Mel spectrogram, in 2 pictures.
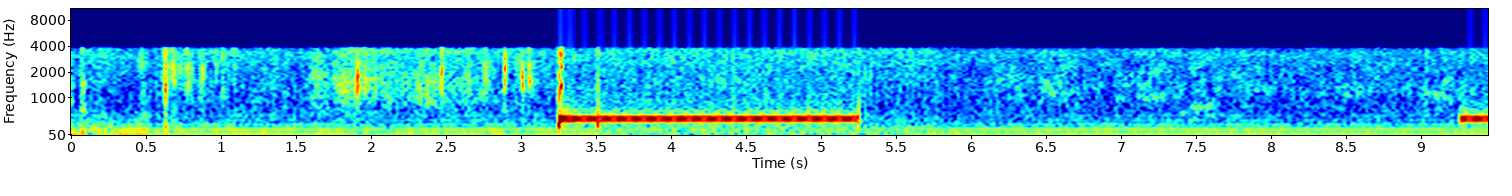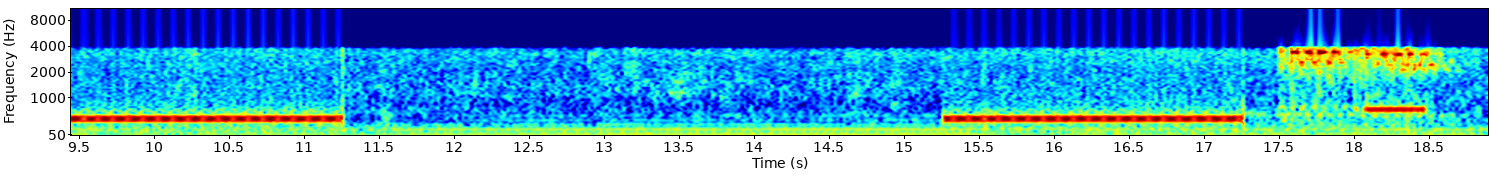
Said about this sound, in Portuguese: A ligação ficará muda por alguns instantes, peço por favor que não desligue. Desejo a senhora um excelente dia, só um minuto por favor que eu vou transferir a sua ligação. Transferência.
